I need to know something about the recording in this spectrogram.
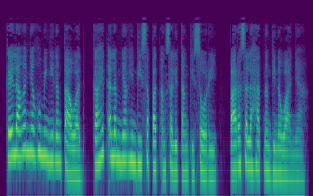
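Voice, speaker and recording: A woman's voice: medium pitch, a little mellow, no echo. Woman narrating a dramatic story, dry sound.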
